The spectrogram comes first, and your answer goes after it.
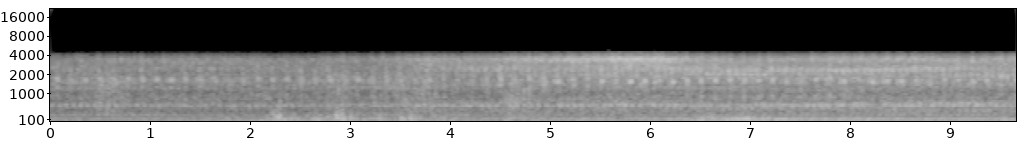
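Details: Lada Kalina 1.4 16-valve engine at idle: steady running with a dull, fairly regular knock around three per second underneath; internal engine knock, source undetermined.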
